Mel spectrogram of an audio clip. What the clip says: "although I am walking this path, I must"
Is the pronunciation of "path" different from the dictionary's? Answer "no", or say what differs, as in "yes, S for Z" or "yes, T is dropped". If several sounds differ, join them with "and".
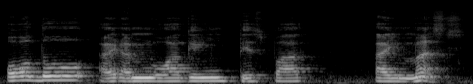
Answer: yes, T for TH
